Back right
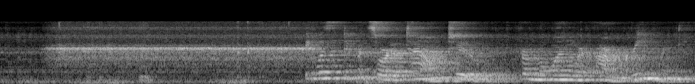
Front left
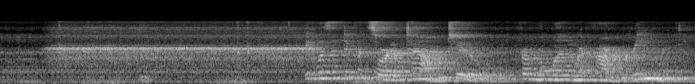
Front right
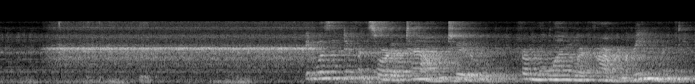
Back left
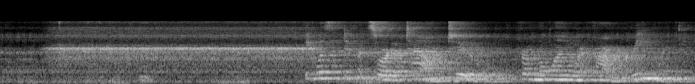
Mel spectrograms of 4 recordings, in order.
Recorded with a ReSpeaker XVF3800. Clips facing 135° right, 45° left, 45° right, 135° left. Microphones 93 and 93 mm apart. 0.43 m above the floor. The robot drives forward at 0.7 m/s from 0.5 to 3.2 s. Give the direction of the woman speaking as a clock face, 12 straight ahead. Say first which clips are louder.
Back right 1 dB, even; 7 o'clock.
